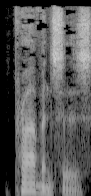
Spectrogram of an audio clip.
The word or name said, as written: provinces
